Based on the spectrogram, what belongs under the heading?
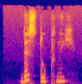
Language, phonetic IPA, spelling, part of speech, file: Russian, [dɐˈstupnɨj], доступный, adjective, Ru-доступный.ogg
- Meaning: 1. accessible, available 2. simple, easily understood, intelligible, comprehensible 3. approachable, popular 4. moderate, reasonable 5. affordable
